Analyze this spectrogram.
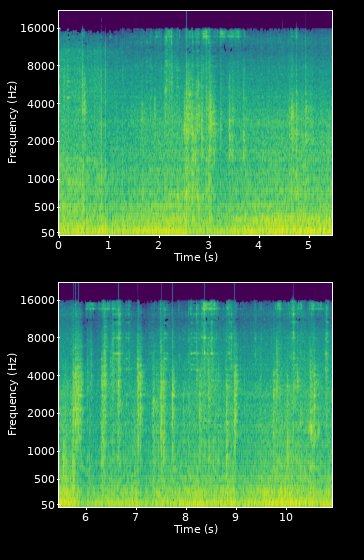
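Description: Metal chain links clink and rattle against a tyre.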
